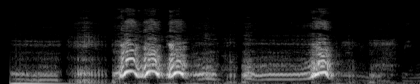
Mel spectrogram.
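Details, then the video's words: A dog barking at its reflection in a mirror: a quick run of three loud, tonal barks, then a drawn-out whining tone rising into one more bark, with a person's voice between them. "the dog vs mirror الكلب و المرآة"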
